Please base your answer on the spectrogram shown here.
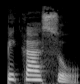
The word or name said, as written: पिकासो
